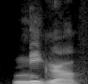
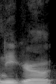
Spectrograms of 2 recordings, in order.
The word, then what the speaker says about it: Nigro: it was uh Daniel Nigro is how it's pronounced negro negro is pronounced negro D are you serious yeah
